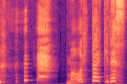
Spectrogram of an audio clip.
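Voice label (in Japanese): "mouhitoikidesu", Japanese woman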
